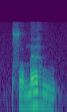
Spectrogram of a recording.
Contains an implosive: no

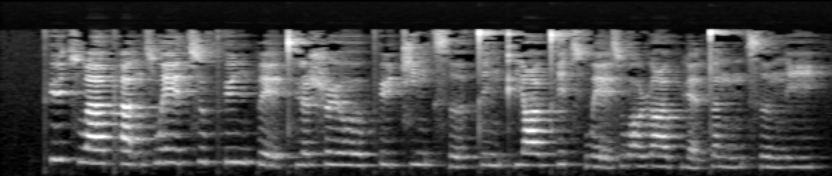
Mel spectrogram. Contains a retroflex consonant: yes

